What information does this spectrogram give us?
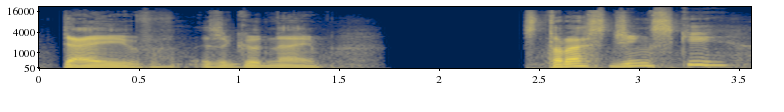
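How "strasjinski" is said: put-on slow, raised Russian-accented question; Russian accent, pitched up like a query. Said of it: "say that in a Russian accent".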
